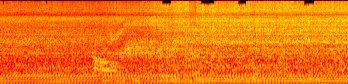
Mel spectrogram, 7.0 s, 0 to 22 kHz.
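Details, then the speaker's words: Honda EB1400X generator that previously wouldn't put out power, now making power: single-cylinder engine in a steady, even hum at governed speed, no hunting or misfire, 112 volts at about 60–65 hertz; running normally. "Really, it's 112 volts with 60, whatever it was, 65, whatever hertz. Smokers. I don't even know what to say. I wasn't expecting it to work."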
